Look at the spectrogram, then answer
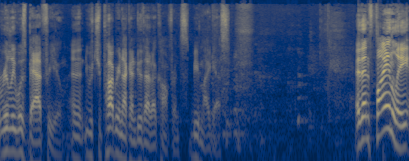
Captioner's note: laughter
